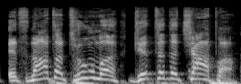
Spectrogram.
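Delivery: high, hammed-up Arnold voice; cheesy action-hero impression; terrible Arnold Schwarzenegger. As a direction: bark the movie lines like a bad Arnold. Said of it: "I'm doing a terrible impersonation of".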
